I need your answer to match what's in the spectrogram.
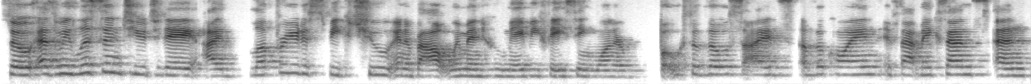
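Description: A woman hosting a webinar interview over a video call, framing her questions in a measured, polite way. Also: on the high side, fairly even intonation, fairly bright tone. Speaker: webinar host. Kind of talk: interview moderation. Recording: echoey room on video call.

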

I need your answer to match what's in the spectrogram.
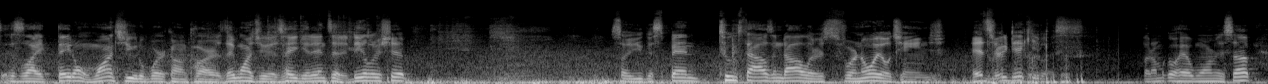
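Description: A man at a mid pitch talks casually as he wires gauges into a car. He grumbles a little as he goes, and steady outdoor noise sits clearly behind him. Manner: relaxed, grumbling about tight engine bays. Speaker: vlogger installing car gauges. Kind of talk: casual talk while working on a car.

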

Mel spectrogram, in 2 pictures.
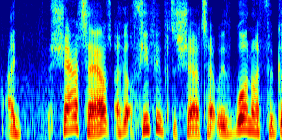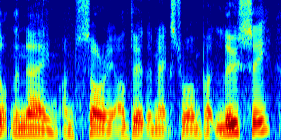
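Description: Filming himself at arm's length on a selfie camera, a middle-aged man rambles chattily in a casual vlog from a snowy ski slope. He speaks fast in an expressive, fairly high voice with a darkish tone, and there's no echo.

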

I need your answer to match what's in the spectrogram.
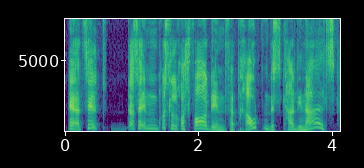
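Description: A man's voice: high voice, animated, moderate pace, gravelly, no room sound, clean studio sound, voice pushed up. A man reading aloud and voicing a gossiping male musketeer, eager and chatty.

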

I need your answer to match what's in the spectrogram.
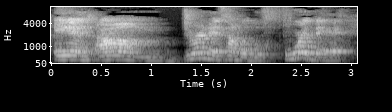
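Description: A woman in her thirties, a radio host and worship leader, chatting as a guest in an animated, laughing way in a studio, at a stand mic filmed from across the room. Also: on the high side, slow pace, recorded from a distance. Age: 30s. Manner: animated, laughing, churchy exclamations. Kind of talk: lively radio interview chat. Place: radio studio, seated on couch. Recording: echoey room, voice from afar.

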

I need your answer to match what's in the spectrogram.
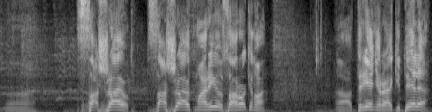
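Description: High-voiced man calling live hockey. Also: expressive, faint music behind. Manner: halting, repeats phrases for emphasis. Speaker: hockey commentator. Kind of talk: live play-by-play sports commentary.

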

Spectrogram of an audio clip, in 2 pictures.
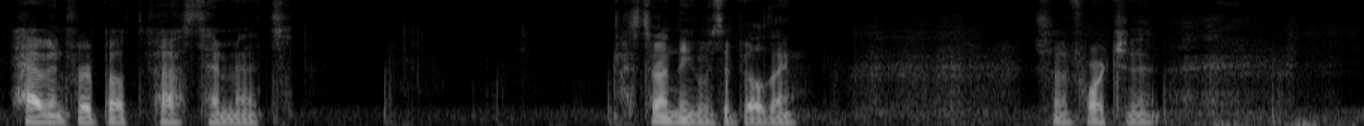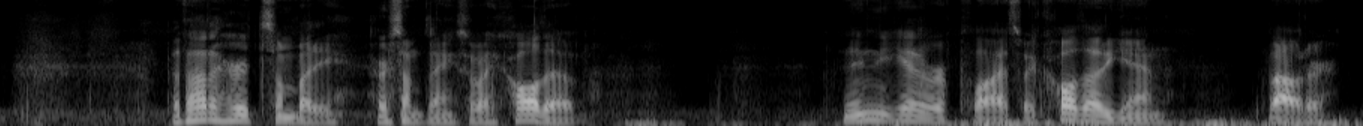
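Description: In this casual night hike vlog, a young Canadian man speaks fairly quickly in a medium-pitched voice, broken by long pauses. Filming on his phone as he walks the desert trail, he rambles self-deprecatingly and is tired and somewhat out of breath.

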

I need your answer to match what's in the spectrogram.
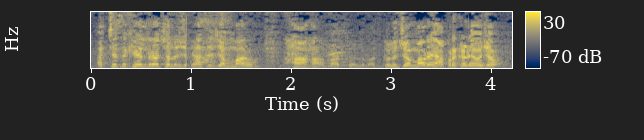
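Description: A man's voice: extremely high pitch, expressive, fast talker, crowd noise. A young man chatting casually in a family vlog, playfully teasing his baby son. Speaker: family vlogger. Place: small home during rain. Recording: noisy phone recording.

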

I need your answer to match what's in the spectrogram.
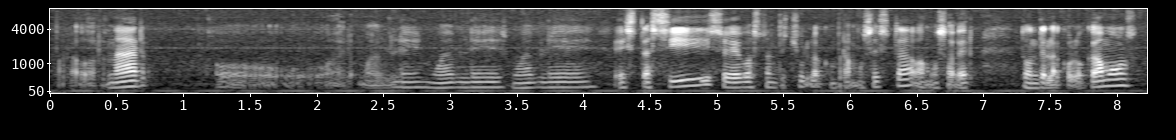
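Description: A man's voice: fairly high pitch, fairly even intonation, moderate pace, creaky, fairly bright tone, a little hiss or hum. A man giving casual gameplay commentary, chatting to his viewers as he furnishes a house in a game. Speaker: gaming streamer.

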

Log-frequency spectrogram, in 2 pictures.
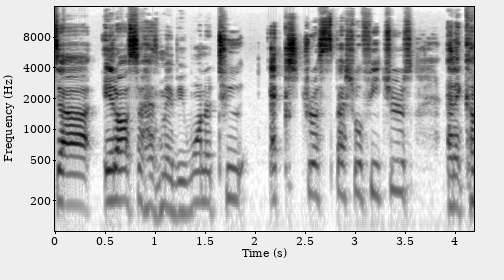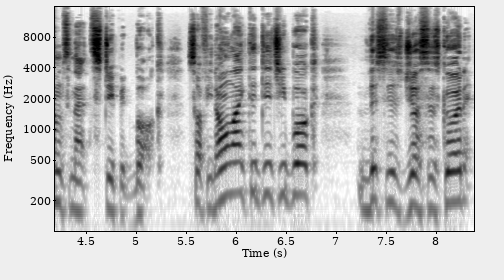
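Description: A man's voice: sits high, fairly bright tone, no room sound, studio quality. A young man casually reviewing a movie on Blu-ray, swearing and joking and dropping into silly voices. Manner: profane, jokey, slips into silly put-on voices.

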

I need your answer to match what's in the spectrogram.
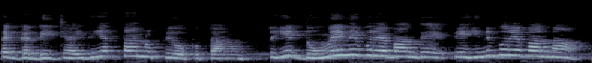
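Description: A woman's voice: high voice, expressive, quick pace, slight background noise. An actress playing a tired mother-in-law who soothes and argues back. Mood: defensive. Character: placating older mother, weary and defensive. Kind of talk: web drama acting. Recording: echoey room.

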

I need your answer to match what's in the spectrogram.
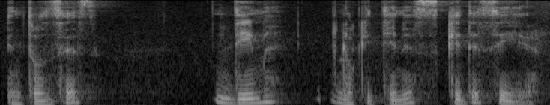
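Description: A woman's voice: extremely low pitch, drawn-out words, vocal fry, dark tone, breathy edge, exaggerated voice. A woman voicing an upset teenage girl who demands the truth, read aloud plainly.

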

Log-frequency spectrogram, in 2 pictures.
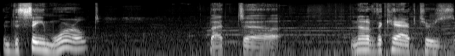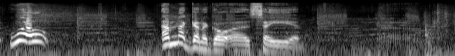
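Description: A man hosts a let's play and comments casually on the game as he goes. He talks slowly, with a lot of fillers, but his pitch swings widely. There is faint music underneath. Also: wildly swooping pitch. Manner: rambling, with many fillers and jokey asides.

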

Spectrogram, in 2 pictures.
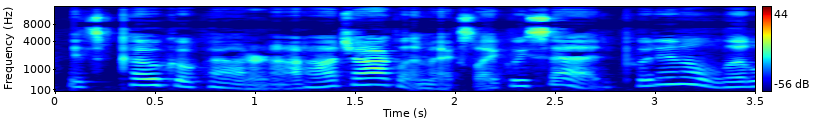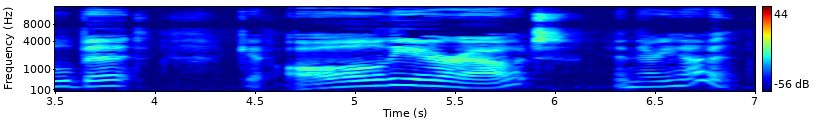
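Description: In a home kitchen, a woman in her thirties chats cheerfully while demonstrating, narrating what she does for a camera sitting at counter distance. Her voice is mid-range, with lively intonation and a normal speed.

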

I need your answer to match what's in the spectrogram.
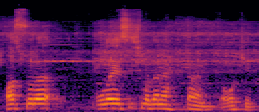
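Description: A young man in his twenties giving live gameplay commentary, excitable and often exasperated at his teammates. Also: fairly high pitch, a little fast, soft background music. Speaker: gaming YouTuber.

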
